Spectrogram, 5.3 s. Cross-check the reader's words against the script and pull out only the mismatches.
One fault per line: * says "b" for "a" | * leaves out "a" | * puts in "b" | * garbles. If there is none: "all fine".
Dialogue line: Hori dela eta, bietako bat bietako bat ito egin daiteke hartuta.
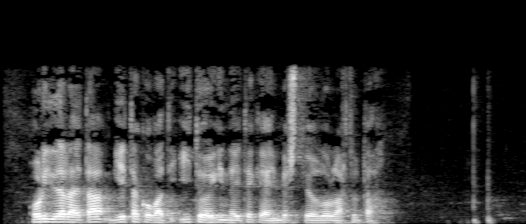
* leaves out "bietako bat"
* puts in "hainbeste odol"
